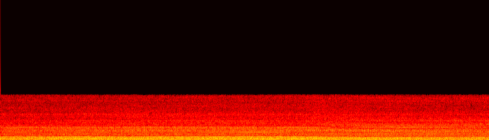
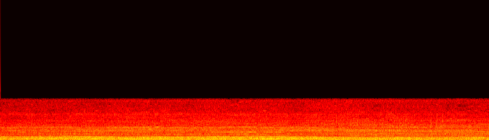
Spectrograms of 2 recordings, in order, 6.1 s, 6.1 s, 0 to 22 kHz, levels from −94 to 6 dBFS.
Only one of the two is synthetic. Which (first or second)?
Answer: second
